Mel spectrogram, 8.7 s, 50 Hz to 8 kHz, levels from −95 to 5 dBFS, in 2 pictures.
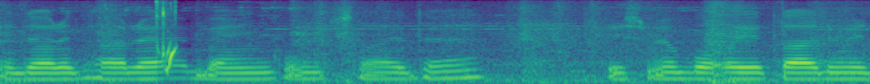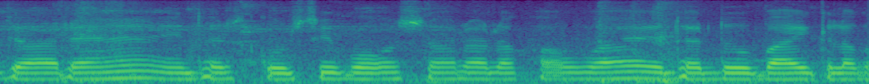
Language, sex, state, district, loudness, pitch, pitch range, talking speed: Hindi, female, Bihar, West Champaran, -21 LUFS, 175 Hz, 175-180 Hz, 170 wpm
